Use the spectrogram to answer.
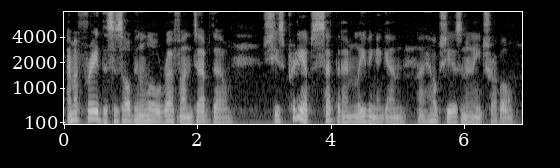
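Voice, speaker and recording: A loving, worried mother played by a male narrator, weary and gentle. The voice sits higher than a man's usual narration and carries an anxious care, in audiobook style. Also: brisk, lightly acted.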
